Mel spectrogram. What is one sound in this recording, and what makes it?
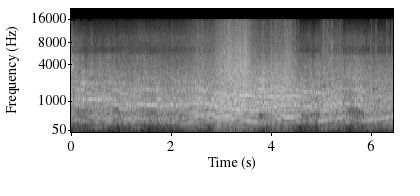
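A car engine revs loudly and roars up and down.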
